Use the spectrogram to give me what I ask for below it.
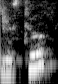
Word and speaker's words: used to: When we say used to or didn't used to, we link the two words together.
